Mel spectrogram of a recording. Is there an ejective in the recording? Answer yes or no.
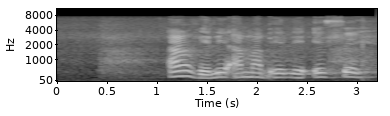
no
